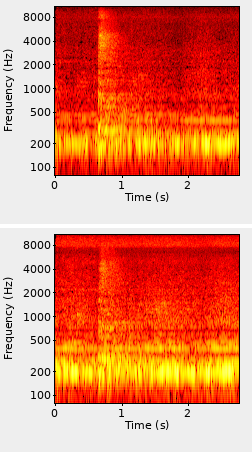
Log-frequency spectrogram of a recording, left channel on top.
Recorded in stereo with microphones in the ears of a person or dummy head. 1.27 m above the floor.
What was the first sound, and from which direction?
A snare drum, 55° left (ahead or behind).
